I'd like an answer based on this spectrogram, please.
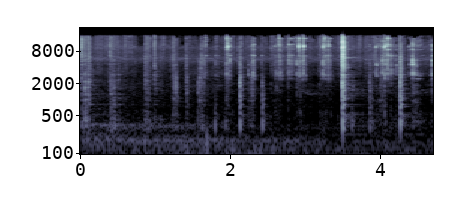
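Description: Light metallic clicks and clinks as a loosened exhaust-to-frame mounting bolt on a Can-Am Ryker is unthreaded by hand and pulled out, with one sharper click about three and a half seconds in, over a faint low hum.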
